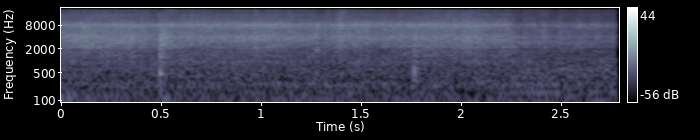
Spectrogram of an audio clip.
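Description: Pork stir-frying in a pan, a dense continuous sizzle filling the whole stretch with a couple of faint stirring knocks, close and steady with no talking.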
